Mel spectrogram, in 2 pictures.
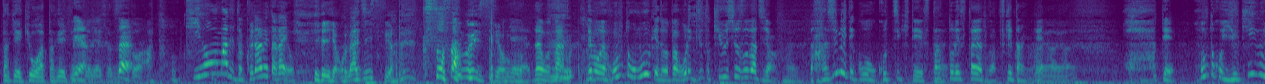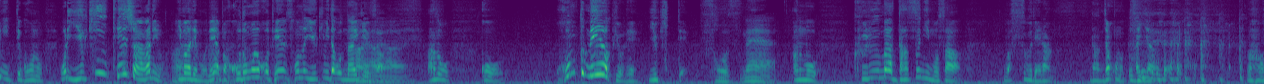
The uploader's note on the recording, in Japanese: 会社の忘年会終わり、一次会でさっと帰ったのち、いつもの営業車の中で酔っ払いトークです。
